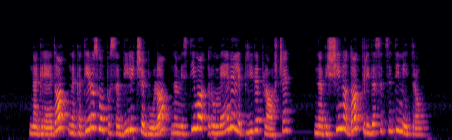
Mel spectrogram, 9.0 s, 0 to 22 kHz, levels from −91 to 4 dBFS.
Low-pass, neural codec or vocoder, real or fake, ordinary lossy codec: 7.2 kHz; none; real; MP3, 64 kbps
